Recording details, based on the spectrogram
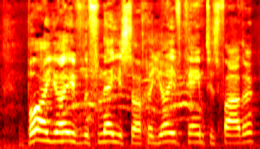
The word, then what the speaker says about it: יששכר: You know why Yisachar only has one, when you pronounce it, you only pronounce one shin, because one of them he gave away.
